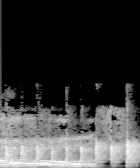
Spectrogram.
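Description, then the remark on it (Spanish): Rhythmic hand clapping runs beneath a sustained, slowly falling voice, then ends with three sharper, separate claps after the voice fades. Moderately loud throughout. “¡Aplausos!”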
